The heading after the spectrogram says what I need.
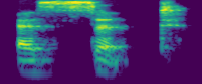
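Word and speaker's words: ß: এই যে বি এর মতো দেখতে, পেঁচানো বি এর মতো, এটার উচ্চারণ হলো এস সেট।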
